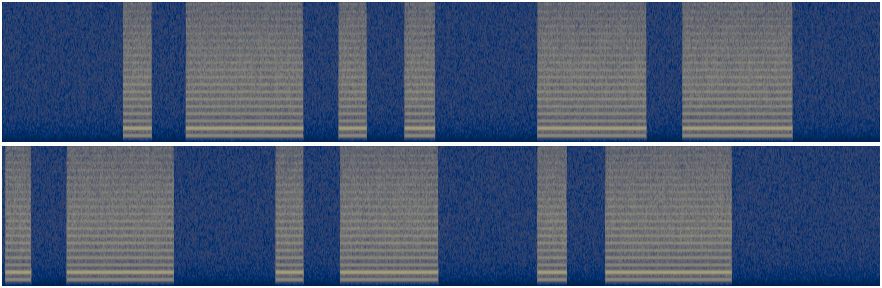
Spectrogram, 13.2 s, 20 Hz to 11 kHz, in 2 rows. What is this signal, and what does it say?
Morse code, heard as a buzzer, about 5 wpm. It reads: LMAAA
